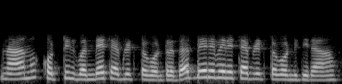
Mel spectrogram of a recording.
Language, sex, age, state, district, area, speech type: Kannada, female, 45-60, Karnataka, Hassan, urban, conversation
